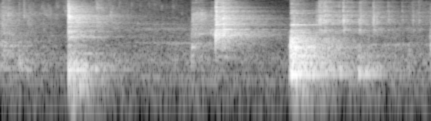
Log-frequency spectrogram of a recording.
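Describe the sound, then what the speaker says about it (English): Stock poured from a quart jar into a soup pot of pureed squash, heard as three close clinks and splashy bursts spaced apart, with quiet gaps between. "Now I'm going to add the remainder of my quart jar of stock."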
